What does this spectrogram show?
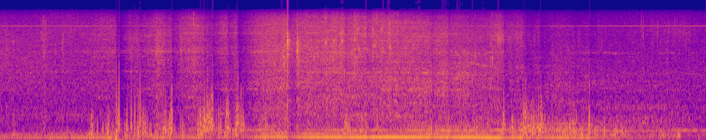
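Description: A car engine working under load while plowing snow. It pulls harder and louder for a couple of seconds in the middle, then eases off, with scattered knocks and scrapes over it.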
